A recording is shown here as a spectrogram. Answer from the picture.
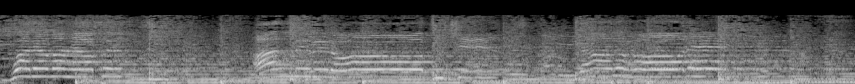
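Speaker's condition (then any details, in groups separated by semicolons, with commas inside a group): No condition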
